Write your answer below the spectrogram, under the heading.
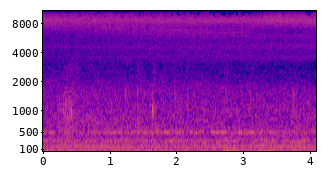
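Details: At a rural country home, cicadas keep up a continuous high shrill hum without pauses, sitting above a heavy low-pitched rumble and a few faint scattered ticks.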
